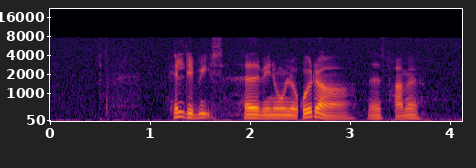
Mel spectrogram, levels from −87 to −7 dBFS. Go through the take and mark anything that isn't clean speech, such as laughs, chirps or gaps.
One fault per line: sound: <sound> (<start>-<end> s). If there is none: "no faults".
no faults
